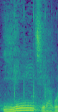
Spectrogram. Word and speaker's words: 이행지: 근데 밑에 건 다르게 읽어요. 잘 보세요. 원래 주거지였는데 장차 상업지가 될 이행지라고 읽어요.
